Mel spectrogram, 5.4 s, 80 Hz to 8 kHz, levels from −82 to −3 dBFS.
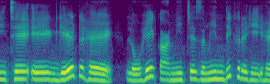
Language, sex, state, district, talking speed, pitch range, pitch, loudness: Hindi, female, Haryana, Charkhi Dadri, 120 wpm, 185-215 Hz, 200 Hz, -17 LUFS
